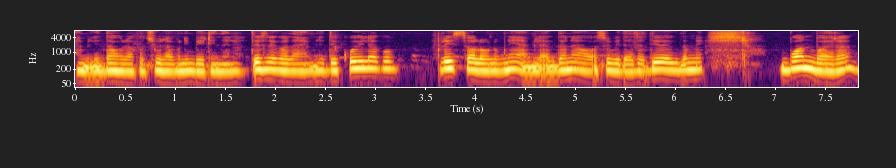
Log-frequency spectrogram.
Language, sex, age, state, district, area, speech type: Nepali, female, 45-60, West Bengal, Jalpaiguri, urban, spontaneous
